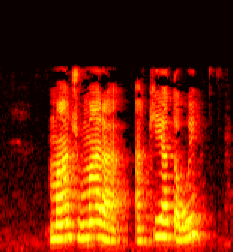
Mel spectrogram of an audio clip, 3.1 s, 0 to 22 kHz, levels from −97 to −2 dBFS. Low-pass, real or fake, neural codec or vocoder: 7.2 kHz; real; none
